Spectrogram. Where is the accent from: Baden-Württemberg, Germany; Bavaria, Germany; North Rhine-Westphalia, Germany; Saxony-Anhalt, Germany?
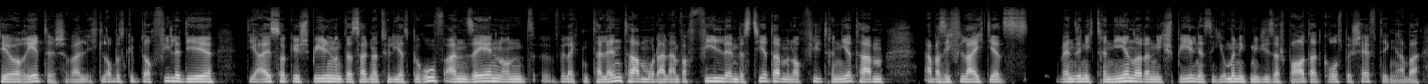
Bavaria, Germany; Er ist aufgewachsen hier in Miesbach, gleich in der Nähe bei mir. Ich bin im Nachbardorf aufgewachsen.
